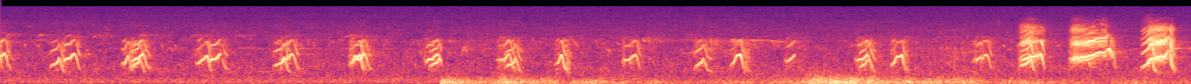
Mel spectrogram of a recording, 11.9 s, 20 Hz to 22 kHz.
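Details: Steady chain of nasal, falling notes from a noisy friarbird in Victoria, Australia, February 2023, with low rumbling noise partway through and louder, fuller notes at the end.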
